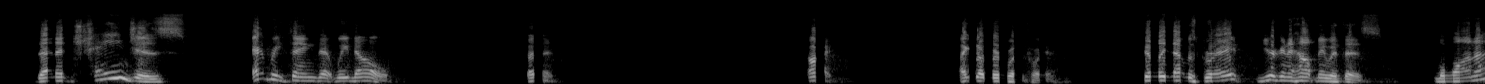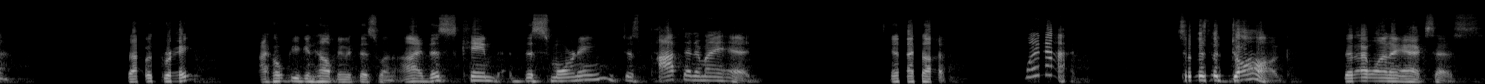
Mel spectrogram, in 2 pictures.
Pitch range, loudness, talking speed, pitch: 135-185 Hz, -30 LUFS, 130 wpm, 155 Hz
